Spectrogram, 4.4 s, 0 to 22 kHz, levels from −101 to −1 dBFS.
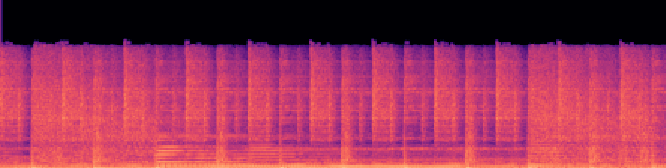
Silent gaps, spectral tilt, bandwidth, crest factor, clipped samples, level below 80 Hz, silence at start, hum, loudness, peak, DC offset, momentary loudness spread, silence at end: none; -4 dB/octave; 17 kHz; 18 dB; under 0.1%; -30 dBFS; 0 s; none; -20 LUFS; -2 dBFS; under 0.1%; 2 LU; 0 s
